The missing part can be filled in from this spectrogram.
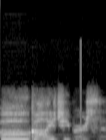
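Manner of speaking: breathy exasperated whisper. Real, not acted. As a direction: sigh it out under your breath. Frustrated whisper at camera.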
